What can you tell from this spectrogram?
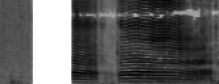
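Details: Newborn baby girl delivered by cesarean, crying: brief high-pitched wails after a moment of silence, a short cry and then a longer sustained one.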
